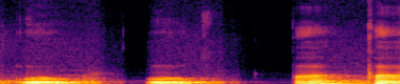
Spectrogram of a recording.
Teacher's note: होठ आपल एकमेकांना चिपकतोय बोलताना तर त्यांना आपण होष्टवर्ण म्हणतो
